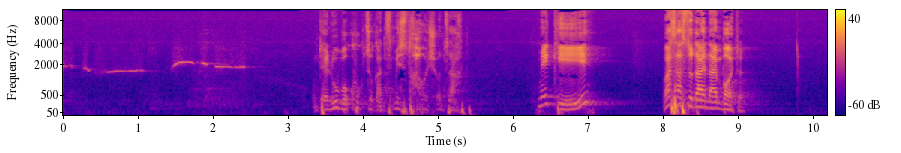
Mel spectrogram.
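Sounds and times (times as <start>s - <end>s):
person whistling a casual innocent-sounding little tune: 0.0s - 2.6s
speech: 3.4s - 5.5s, 6.3s - 7.2s, 8.0s - 9.2s.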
